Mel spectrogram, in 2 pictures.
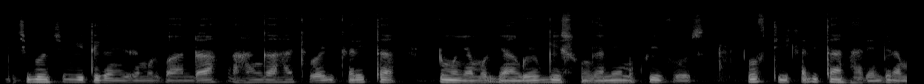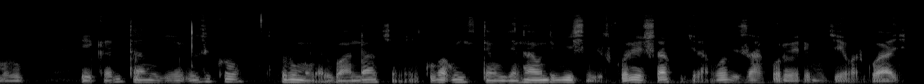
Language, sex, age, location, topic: Kinyarwanda, male, 25-35, Kigali, finance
